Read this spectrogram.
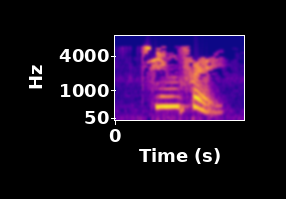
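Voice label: "经费", Mandarin Chinese; chinese-flashcards; hsk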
